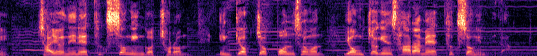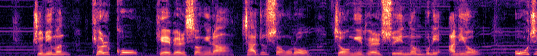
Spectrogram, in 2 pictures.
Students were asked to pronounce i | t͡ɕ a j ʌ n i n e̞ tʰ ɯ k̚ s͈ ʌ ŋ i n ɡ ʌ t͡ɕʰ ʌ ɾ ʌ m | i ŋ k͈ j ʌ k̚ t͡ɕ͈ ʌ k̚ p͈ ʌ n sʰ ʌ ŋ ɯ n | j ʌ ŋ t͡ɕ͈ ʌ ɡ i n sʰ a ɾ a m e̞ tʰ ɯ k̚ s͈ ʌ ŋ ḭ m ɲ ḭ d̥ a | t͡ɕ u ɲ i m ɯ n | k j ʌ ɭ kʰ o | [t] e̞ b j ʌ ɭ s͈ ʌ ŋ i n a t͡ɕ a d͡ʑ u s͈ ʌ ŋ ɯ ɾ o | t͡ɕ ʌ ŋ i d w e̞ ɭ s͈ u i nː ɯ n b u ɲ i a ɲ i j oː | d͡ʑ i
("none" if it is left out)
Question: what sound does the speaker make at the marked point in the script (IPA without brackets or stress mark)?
k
